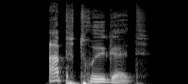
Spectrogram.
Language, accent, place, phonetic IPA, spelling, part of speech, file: German, Germany, Berlin, [ˈapˌtʁyːɡət], abtrüget, verb, De-abtrüget.ogg
- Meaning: second-person plural dependent subjunctive II of abtragen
